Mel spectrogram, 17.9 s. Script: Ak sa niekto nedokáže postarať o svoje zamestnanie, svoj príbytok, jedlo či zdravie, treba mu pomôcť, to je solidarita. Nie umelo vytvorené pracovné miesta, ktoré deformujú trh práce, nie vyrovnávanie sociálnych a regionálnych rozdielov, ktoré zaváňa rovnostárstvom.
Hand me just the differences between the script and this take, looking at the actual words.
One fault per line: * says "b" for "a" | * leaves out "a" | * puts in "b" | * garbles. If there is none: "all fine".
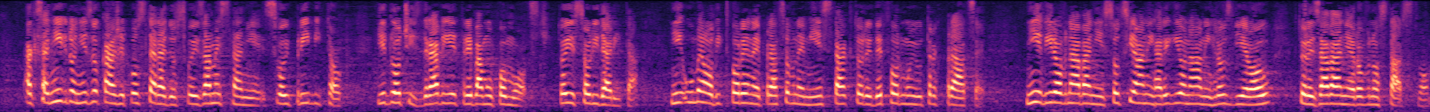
all fine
